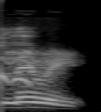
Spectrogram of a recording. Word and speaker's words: Luis: And Luis, is that correctly pronounced? It would be if we were in France. Louis. Or Spain, maybe. It's Louis. Louis.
